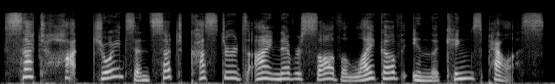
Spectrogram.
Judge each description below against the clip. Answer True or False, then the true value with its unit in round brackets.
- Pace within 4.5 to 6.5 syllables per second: False (3.9 syllables/s)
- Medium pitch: False (250 Hz)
